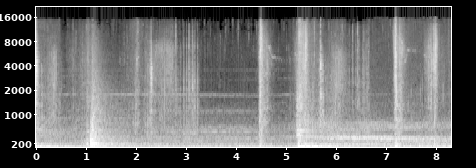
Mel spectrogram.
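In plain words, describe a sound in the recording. A bowstring twangs sharply as arrows are shot.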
